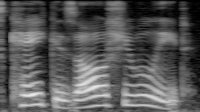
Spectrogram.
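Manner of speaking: ordinary talk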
